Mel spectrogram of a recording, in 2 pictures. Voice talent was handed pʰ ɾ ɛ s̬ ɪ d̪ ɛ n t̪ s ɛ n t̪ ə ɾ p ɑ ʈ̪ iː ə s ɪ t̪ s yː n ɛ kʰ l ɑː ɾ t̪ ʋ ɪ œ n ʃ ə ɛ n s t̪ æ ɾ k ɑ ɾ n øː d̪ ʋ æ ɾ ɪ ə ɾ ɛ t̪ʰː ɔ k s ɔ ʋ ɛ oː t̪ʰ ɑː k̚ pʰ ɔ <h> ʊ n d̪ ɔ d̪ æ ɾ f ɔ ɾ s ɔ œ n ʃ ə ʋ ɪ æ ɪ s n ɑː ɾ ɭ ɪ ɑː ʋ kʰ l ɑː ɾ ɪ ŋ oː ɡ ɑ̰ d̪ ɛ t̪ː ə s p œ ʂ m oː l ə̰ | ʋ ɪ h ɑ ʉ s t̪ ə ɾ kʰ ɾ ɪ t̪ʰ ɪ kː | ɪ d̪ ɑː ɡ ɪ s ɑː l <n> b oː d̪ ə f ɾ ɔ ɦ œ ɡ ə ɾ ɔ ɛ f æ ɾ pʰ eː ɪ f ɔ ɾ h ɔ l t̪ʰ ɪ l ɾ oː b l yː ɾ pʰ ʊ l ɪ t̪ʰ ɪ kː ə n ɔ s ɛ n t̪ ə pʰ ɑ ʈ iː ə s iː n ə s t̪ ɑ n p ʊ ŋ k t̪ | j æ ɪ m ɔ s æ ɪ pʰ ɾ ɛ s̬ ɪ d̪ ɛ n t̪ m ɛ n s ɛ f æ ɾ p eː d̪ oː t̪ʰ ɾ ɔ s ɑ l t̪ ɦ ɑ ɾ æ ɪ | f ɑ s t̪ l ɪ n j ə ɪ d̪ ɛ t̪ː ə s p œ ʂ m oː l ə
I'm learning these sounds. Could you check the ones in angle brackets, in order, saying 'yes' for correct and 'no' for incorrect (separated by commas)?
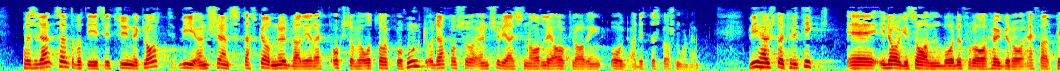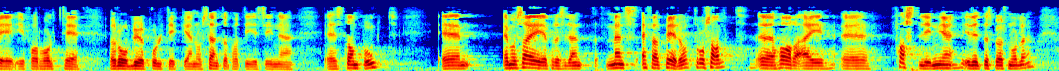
yes, yes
